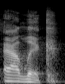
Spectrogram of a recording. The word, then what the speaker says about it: Alex: But it's Alec even though it's spelled Alex.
